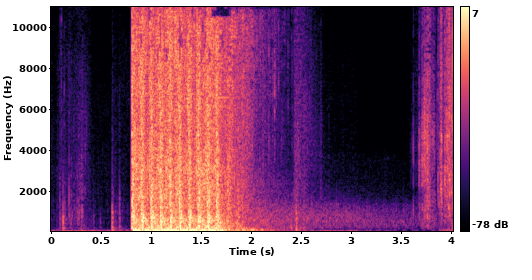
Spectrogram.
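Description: A gun fires a rapid burst of shots that echoes away.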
